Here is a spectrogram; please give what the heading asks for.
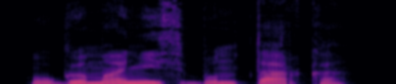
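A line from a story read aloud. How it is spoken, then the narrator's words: Quiet, curt. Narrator (Russian): тихо бросил Игнат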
